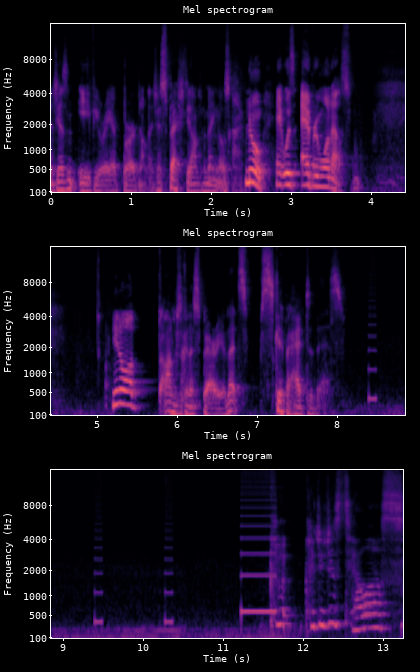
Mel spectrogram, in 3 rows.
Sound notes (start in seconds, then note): 4.0 deep breath; 9.4 digital beep; 11.2 digital buzzer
